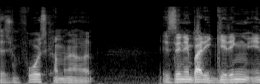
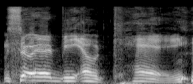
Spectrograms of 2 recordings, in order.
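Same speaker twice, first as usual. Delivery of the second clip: mock repeat; 3 semitones higher, 5 dB louder, much slower than usual. Mocking repeat of friend.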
